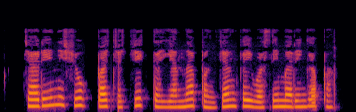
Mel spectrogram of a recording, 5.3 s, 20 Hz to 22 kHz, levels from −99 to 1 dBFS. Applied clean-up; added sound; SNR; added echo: none; none; none; none.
